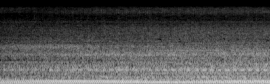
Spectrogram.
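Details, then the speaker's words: Farmall 504 tractor after fuel delivery fix, about 10 minutes later: deep, steady low hum holding even idle without surging or stumbling; still running, normal idle. "still running. I think that was the cause of our issues, fellas."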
